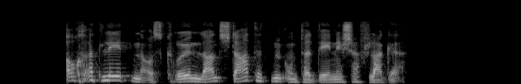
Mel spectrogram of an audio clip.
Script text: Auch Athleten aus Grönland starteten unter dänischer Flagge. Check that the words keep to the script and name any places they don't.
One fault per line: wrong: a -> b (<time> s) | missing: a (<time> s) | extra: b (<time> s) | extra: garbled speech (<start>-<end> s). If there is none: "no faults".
no faults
